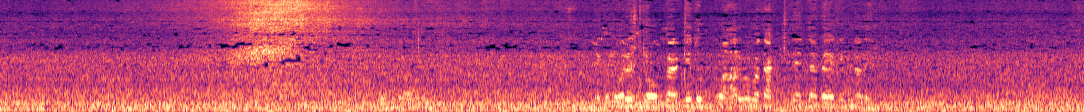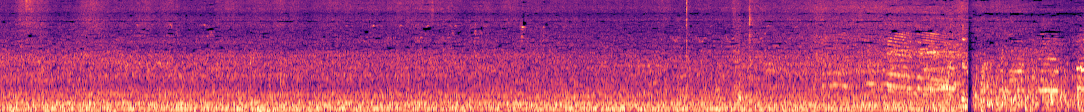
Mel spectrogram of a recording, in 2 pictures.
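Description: A car engine hums and tyres roll steadily on a highway.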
